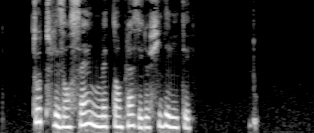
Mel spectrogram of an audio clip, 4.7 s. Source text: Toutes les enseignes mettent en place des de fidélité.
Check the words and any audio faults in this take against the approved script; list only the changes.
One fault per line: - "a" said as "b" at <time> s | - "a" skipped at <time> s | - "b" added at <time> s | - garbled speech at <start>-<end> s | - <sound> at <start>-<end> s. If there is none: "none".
- laugh at 3.7-3.9 s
